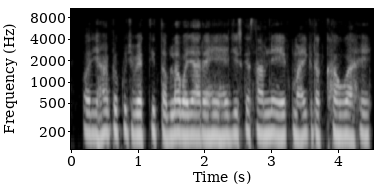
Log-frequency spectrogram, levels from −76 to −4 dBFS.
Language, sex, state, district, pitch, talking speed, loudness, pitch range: Hindi, male, Bihar, East Champaran, 180 Hz, 210 wpm, -25 LUFS, 175-185 Hz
